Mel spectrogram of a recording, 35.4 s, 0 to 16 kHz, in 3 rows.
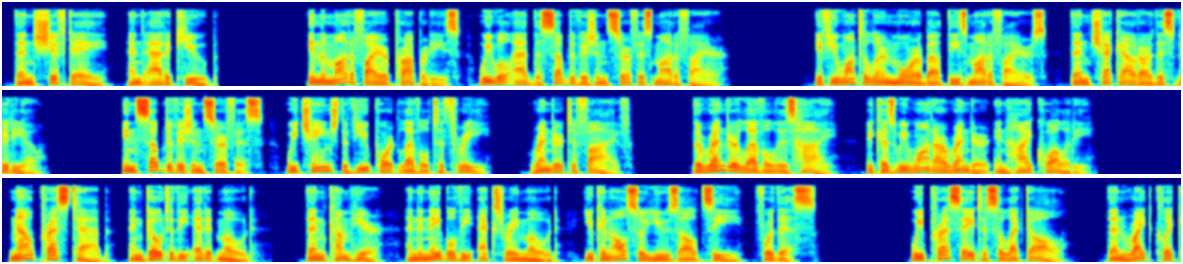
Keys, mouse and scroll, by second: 0.5 shift+a, 3.5 click, 7.1-8.5 drag, 14.5-19.9 drag, 21.5-22.9 scroll up 5, 24.4 Tab, 24.9-27.4 scroll up 1, 27.9 click, 30.3 alt+z, 32.4 click, 33.9 ctrl+shift+z, 35.0-35.3 right drag.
